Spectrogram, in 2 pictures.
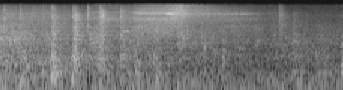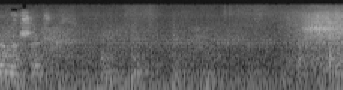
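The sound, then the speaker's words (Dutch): A Paris metro train, quite crowded, rumbles steadily through a tunnel, with loud low-frequency roar, rhythmic clacking of wheels on track and occasional metallic squeals, while voices murmur faintly inside the carriage. “We zijn op weg naar Père Lachaise en we zitten in de metro.”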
